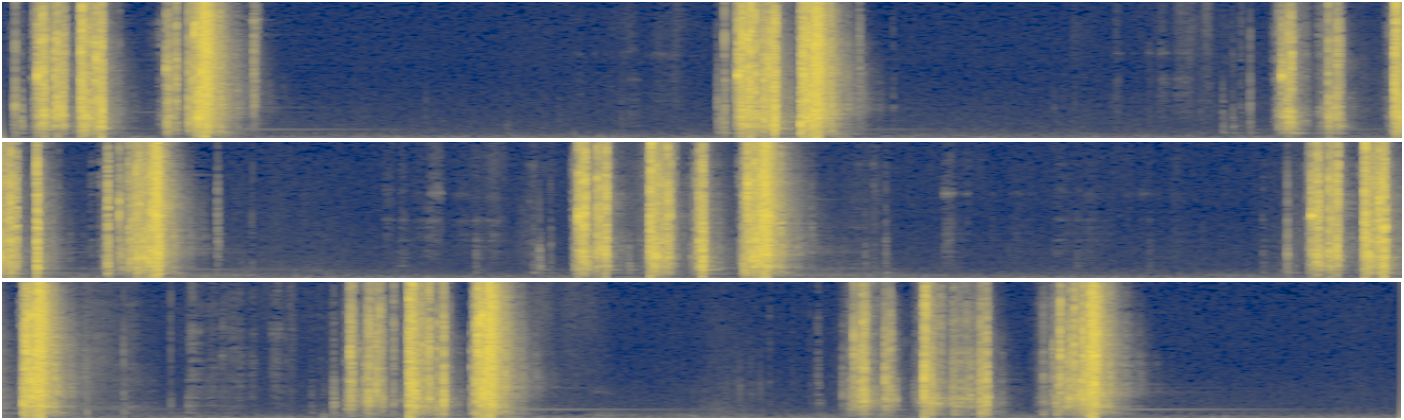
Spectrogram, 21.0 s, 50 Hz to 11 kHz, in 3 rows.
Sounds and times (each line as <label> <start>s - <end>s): kalashnikov 0.0s - 1.3s
reload 0.1s - 1.4s
kalashnikov 3.6s - 4.4s
reload 3.6s - 4.4s
kalashnikov 6.2s - 8.1s
reload 6.3s - 8.1s
kalashnikov 9.8s - 11.1s
reload 9.8s - 11.1s
kalashnikov 13.4s - 14.4s
reload 13.4s - 14.4s
kalashnikov 15.7s - 16.7s
reload 15.7s - 16.8s
kalashnikov 18.2s - 19.8s
reload 18.2s - 19.8s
